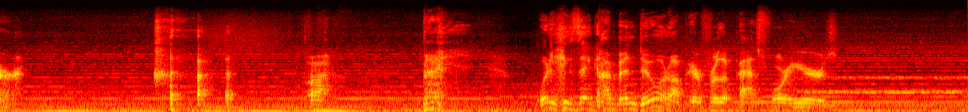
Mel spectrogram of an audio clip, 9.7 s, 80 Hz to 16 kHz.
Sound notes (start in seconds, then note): 1.5 laughs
